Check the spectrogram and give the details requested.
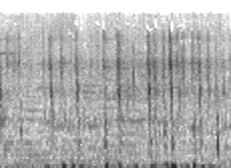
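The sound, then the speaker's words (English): A voice imitates a creature with a rapid series of loud, sharp mouth clicks, irregular, filling the short stretch with no talking. “She sticks her head up into the air and she shrieks, and she makes a series of loud clicking noises.”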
